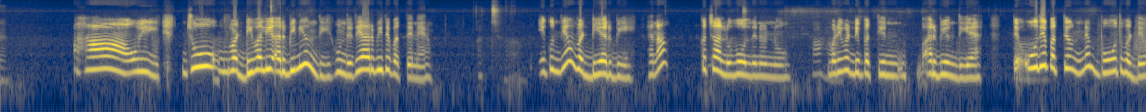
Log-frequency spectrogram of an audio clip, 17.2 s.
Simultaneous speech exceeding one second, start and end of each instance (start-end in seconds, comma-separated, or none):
none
